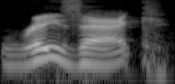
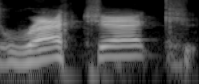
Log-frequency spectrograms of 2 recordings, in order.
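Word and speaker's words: Rasczak: The guy who plays Lieutenant Razak is how they pronounce it. It's Rakjak in the movie, Razak in the show, who's the lieutenant of the Roughnecks.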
